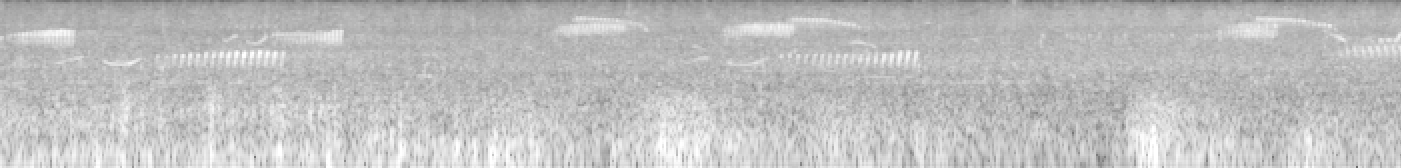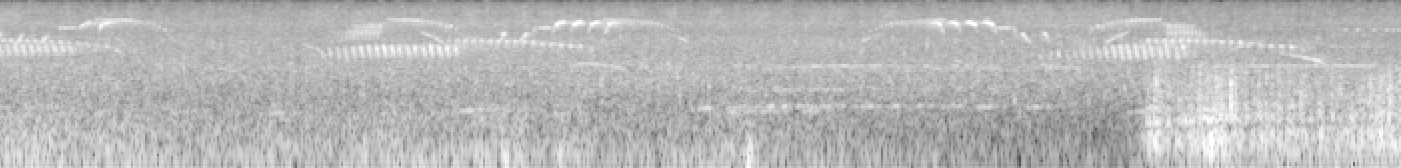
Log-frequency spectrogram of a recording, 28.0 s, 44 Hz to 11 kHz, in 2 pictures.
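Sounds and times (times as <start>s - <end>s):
birds calling: 0.0s - 3.5s, 16.9s - 28.0s
steady rain: 0.0s - 28.0s.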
